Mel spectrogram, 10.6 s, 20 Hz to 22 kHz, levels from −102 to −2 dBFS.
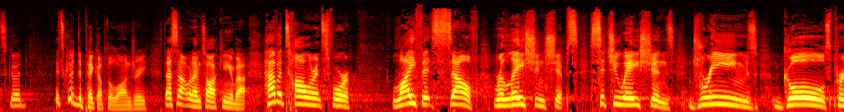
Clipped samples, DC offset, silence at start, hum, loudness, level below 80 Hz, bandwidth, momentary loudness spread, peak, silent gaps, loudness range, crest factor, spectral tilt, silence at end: under 0.1%; under 0.1%; 0 s; none; -26 LUFS; -68 dBFS; 16.5 kHz; 14 LU; -8 dBFS; none; 4 LU; 18 dB; -4 dB/octave; 0 s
